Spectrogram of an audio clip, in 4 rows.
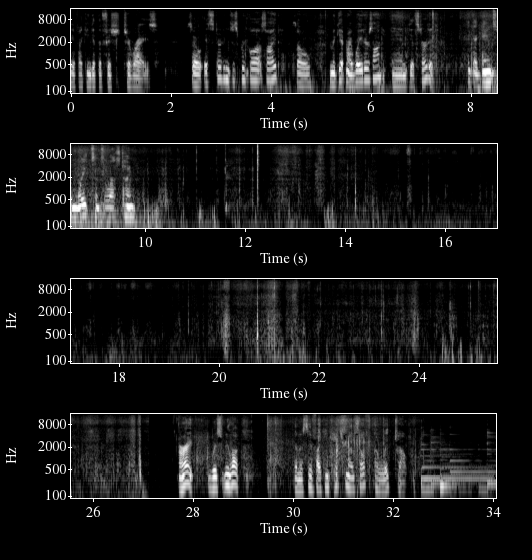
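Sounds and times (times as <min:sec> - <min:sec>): fabric rustling: 0:27.9 - 0:32.6.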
